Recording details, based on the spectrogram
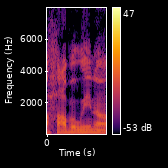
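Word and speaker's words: Javelina: up to the uh it's called the Havalina 100 and they spell it with Double Js um and it's in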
